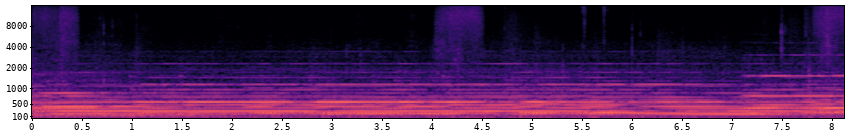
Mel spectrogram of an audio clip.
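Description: Church organ playing slow, sustained chords that shift every second or so.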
